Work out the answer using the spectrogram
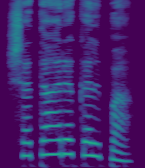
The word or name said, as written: ಶತಾರಕಲ್ಪ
